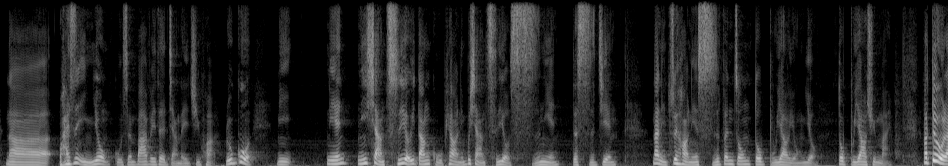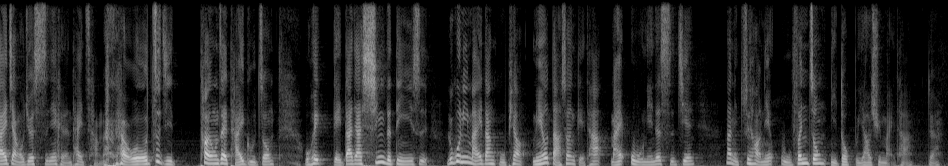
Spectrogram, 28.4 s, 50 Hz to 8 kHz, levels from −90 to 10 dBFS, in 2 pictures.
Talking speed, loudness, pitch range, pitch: 270 characters per minute, -23 LUFS, 125-170 Hz, 145 Hz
